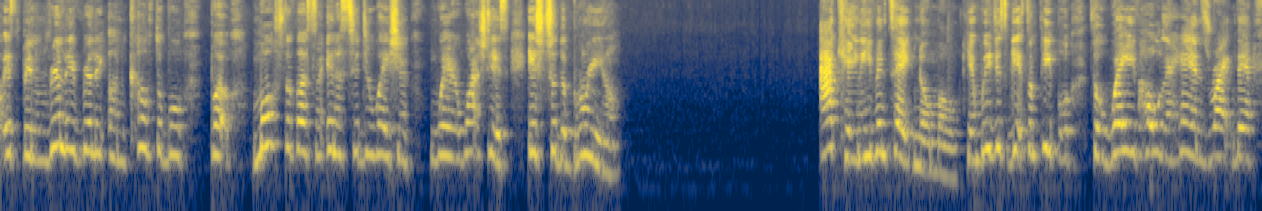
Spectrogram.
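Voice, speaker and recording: Female preacher, Southern US accent, high voice, emphatic and folksy sermon delivery with repeated phrases. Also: normal speed, darkish tone. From American South. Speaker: pastor preaching. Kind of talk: church sermon.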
